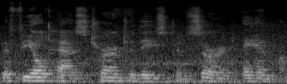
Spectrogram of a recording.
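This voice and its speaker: Audible room echo alongside noticeable background noise. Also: woman. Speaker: professor. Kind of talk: lecture.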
